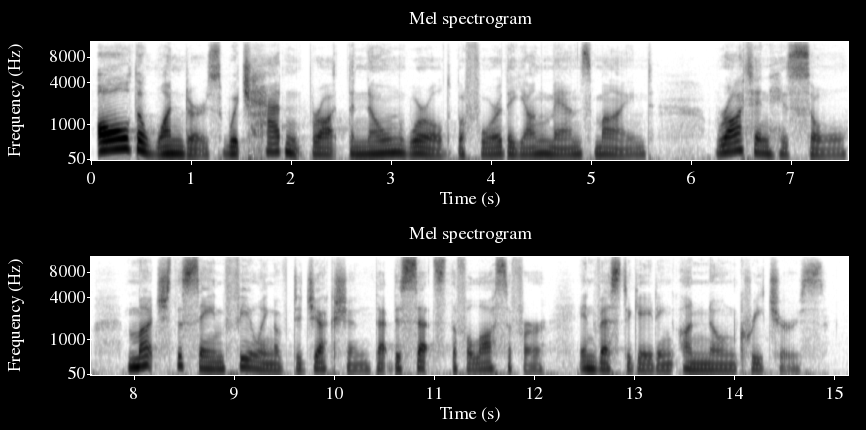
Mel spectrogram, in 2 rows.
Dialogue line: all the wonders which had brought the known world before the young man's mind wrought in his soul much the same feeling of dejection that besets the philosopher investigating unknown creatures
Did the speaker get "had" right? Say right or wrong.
wrong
